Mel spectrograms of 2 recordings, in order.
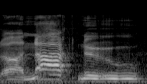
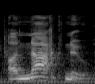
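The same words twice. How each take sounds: First: Very slow Anachnu, clear stress on NACH, away from the ending; slowly showing the class where Anachnu is stressed; slow stressed demo. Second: Anachnu with the accent on the middle syllable, not the last; stress off the ending. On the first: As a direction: stretch Anachnu out, leaning on the middle syllable. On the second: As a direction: say Anachnu as a-NACH-nu, stress away from the end. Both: Shown as a demonstration. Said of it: "Note that accent away from the ending".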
